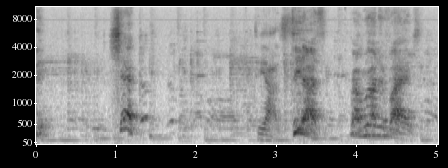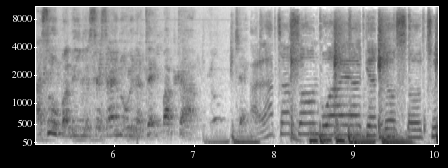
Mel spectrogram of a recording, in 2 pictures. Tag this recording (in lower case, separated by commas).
speech, music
